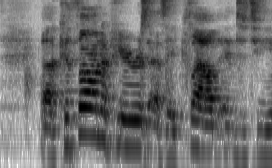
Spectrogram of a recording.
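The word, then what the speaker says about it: Chthon: as well um now how do I pronounce this character's name Bob kathon kathon okay wow the CH oh okay yeah that makes sense cathon appears as a cloud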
